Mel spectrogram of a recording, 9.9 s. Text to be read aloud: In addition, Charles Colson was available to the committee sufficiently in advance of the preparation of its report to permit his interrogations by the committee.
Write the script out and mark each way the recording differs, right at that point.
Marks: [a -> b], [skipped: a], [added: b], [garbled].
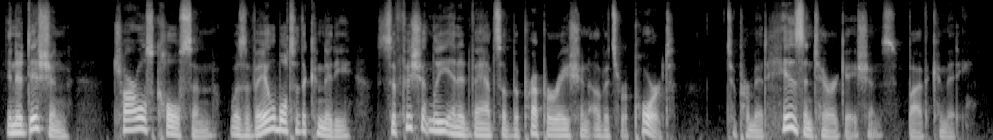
In addition, Charles Colson was available to the committee sufficiently in advance of the preparation of its report to permit his interrogations by the committee.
